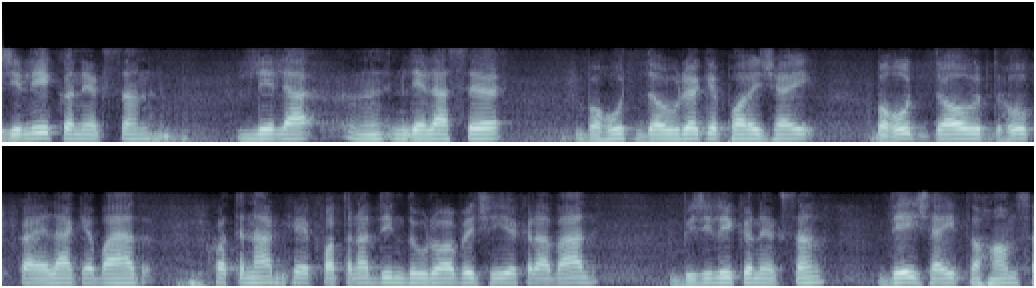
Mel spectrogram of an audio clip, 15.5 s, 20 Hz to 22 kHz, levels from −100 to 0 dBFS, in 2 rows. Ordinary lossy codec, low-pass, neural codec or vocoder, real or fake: none; 5.4 kHz; codec, 16 kHz, 0.5 kbps, X-Codec, WavLM features, trained on Multilingual LibriSpeech; fake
